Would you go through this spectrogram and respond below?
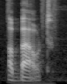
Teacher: ఈ ష్వా శబ్దము కంప్లీట్గా అన్స్ట్రెస్డ్గా ఉంది, అంటే దీన్ని పలికే డ్యూరేషన్ ఇంకా దీన్ని పలికే వాల్యూమ్ కూడా చాలా తక్కువగా ఉంది. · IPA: /ə/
